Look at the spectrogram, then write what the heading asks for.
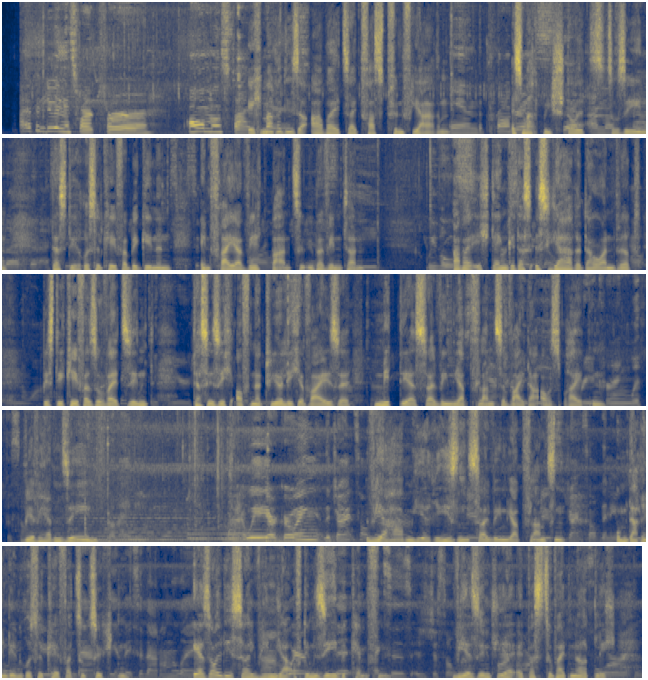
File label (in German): Doku voice over; Arte; Texas Cowboys und Delfine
